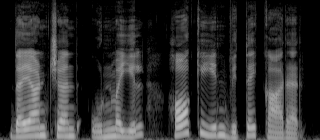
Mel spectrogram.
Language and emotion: Tamil, neutral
